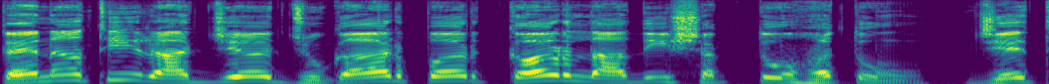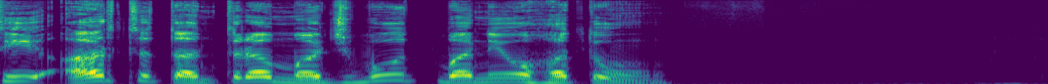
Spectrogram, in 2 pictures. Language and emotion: Gujarati, neutral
